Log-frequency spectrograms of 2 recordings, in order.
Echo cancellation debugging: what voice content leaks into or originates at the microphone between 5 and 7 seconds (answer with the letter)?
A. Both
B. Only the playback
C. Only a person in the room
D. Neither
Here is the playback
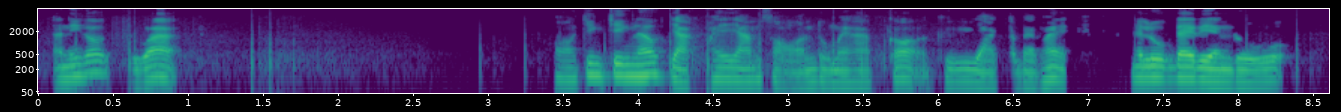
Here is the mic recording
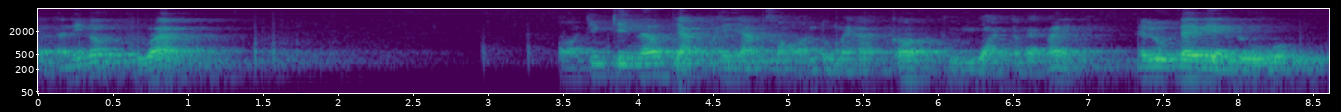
B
